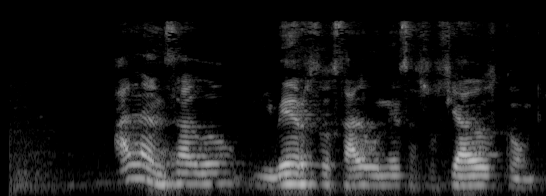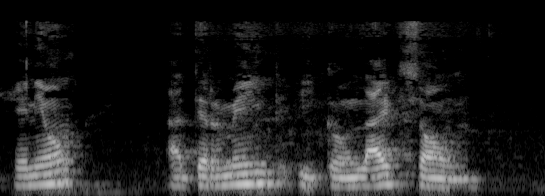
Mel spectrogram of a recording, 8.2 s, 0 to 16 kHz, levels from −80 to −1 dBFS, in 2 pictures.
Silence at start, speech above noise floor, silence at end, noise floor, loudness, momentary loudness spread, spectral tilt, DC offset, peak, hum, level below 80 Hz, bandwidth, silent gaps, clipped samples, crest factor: 0.85 s; 37 dB; 0.5 s; -66 dBFS; -29 LUFS; 15 LU; -6 dB/octave; under 0.1%; -12 dBFS; none; -62 dBFS; 11.5 kHz; none; under 0.1%; 18 dB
